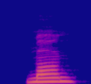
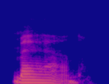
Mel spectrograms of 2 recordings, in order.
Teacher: can you hear that duration difference pretty short pretty long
